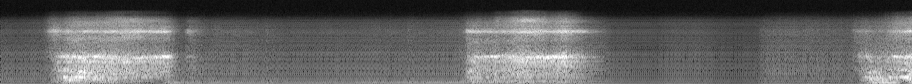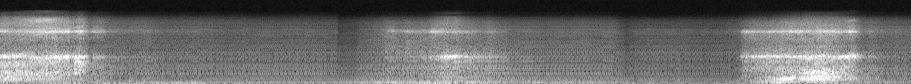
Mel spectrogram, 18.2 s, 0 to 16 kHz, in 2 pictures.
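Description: Harsh, rattling snores on the in-breath, five over about 18 seconds (about 15 a minute), with quiet gaps between; a sound-effect recording of heavy snoring.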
